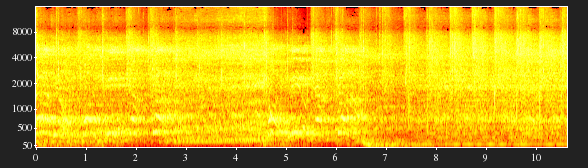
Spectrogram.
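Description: Cheer music over an arena sound system with a heavy, even bass beat, and a crowd of voices singing and chanting along. The bass line changes about two-thirds of the way in.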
